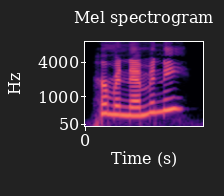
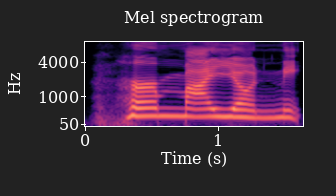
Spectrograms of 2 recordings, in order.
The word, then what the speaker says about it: Hermione: Hermanemone? Hermione.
